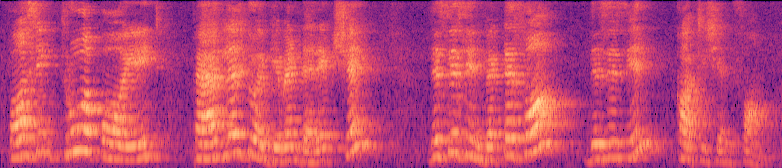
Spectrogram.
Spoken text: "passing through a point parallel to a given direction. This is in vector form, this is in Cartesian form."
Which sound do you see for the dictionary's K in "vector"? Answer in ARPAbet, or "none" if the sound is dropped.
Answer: K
